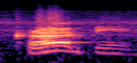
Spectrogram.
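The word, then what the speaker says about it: Khruangbin: Krogbin. This shit is spelled weird. It's like KHRAUNGBIN, but it's Krogbin.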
